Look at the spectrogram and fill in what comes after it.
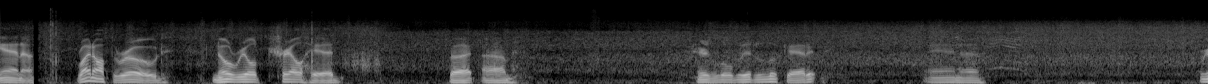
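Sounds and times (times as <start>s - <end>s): creek rushing over rocks: 0.0s - 12.0s
small waterfall: 0.0s - 12.0s.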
